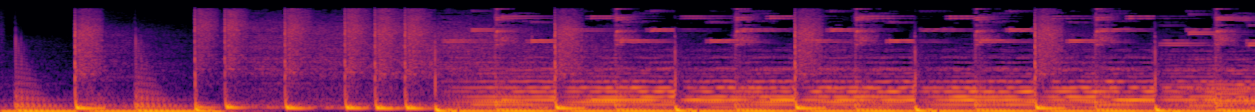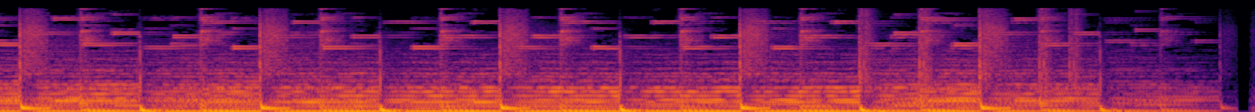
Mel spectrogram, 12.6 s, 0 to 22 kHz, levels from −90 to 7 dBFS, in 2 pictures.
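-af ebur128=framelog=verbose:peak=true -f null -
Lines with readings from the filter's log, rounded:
Integrated loudness:
  I:         -21.0 LUFS
  Threshold: -31.1 LUFS
Loudness range:
  LRA:         0.9 LU
  Threshold: -40.8 LUFS
  LRA low:   -21.3 LUFS
  LRA high:  -20.3 LUFS
True peak:
  Peak:       -7.8 dBFS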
